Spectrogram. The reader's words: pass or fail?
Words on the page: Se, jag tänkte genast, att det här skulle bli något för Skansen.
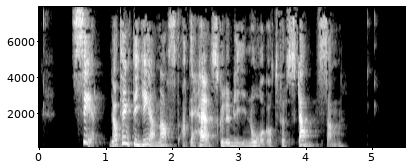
pass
